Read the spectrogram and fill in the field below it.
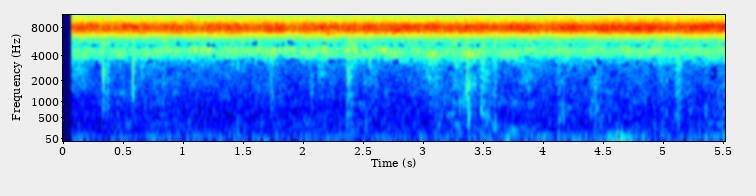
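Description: Footsteps crunch steadily on a dry dirt path.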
